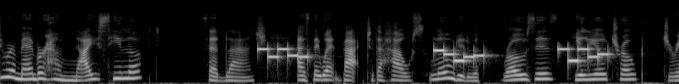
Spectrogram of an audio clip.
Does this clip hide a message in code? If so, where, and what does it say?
Yes: five-tone selective call (CCIR) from 2.6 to 6.1 s, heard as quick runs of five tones, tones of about 100 ms, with room echo and speech in English. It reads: 04054 96145 01046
